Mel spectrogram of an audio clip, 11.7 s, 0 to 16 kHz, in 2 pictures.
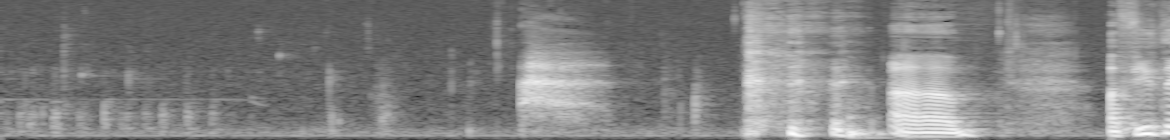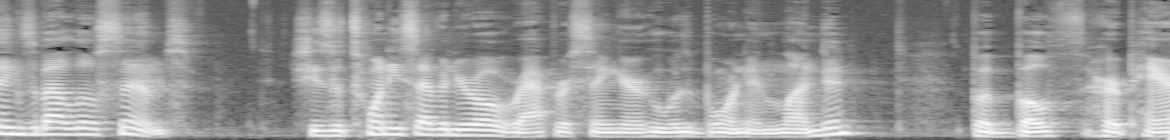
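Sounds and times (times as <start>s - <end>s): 
throaty gulps of water: 0.0s - 2.7s
person slurping a sip of water: 0.0s - 3.6s
voiced satisfied exhale: 2.6s - 3.1s, 5.0s - 5.5s
speech: 4.2s - 5.0s, 5.6s - 11.6s.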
